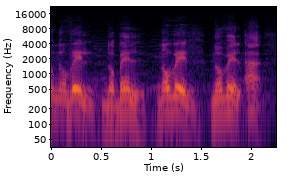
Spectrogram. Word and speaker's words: Nobel: Hay una regla que tiene el castellano con respecto a los apellidos que son de otras lenguas. y es que hay que mantener la pronunciación del lugar de origen. Y él era Alfred Nobel. Entonces el premio es premio Nobel. Entonces eso significa que es una palabra aguda, que el acento lo lleva en la E.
